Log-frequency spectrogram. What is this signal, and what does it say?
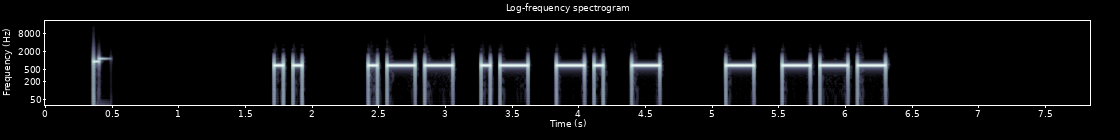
Morse code, heard as a keyed tone, about 17 wpm, 700 Hz. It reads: I WANT TO
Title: Sets of 3 Words 17wpm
